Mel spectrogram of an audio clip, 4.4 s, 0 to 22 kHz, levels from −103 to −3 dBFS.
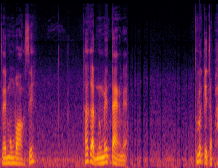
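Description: A speech recording that turns choppy and robotic from 2.53 to 4.02 s, the mark of repeated packet loss. Around a dozen short holes, the longest about 63 ms, are patched by stretching the preceding sound, which gives the robotic sound, while some audio is simply missing. Roughly a quarter of that span is concealed. Unlike a single dropout, the holes recur in quick succession, and unlike codec warble, sound is actually lost.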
